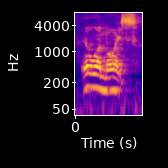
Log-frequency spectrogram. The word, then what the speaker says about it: Illinois: Illinois Illinois yeah the S is silent but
